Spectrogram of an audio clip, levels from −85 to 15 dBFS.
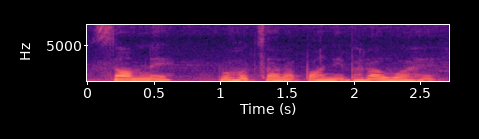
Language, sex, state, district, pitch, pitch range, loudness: Hindi, female, Chhattisgarh, Raipur, 195 Hz, 185-200 Hz, -14 LUFS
